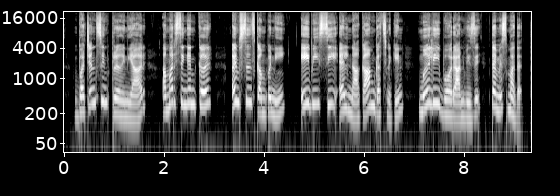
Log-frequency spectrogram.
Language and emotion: Kashmiri, neutral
